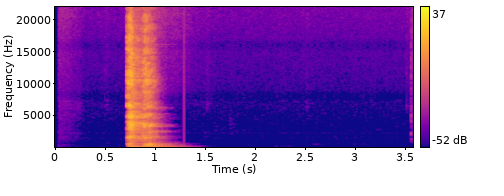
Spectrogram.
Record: {"cough_length": "3.6 s", "cough_amplitude": 32618, "cough_signal_mean_std_ratio": 0.28, "survey_phase": "beta (2021-08-13 to 2022-03-07)", "age": "65+", "gender": "Male", "wearing_mask": "No", "symptom_none": true, "smoker_status": "Ex-smoker", "respiratory_condition_asthma": false, "respiratory_condition_other": false, "recruitment_source": "REACT", "submission_delay": "3 days", "covid_test_result": "Negative", "covid_test_method": "RT-qPCR", "influenza_a_test_result": "Negative", "influenza_b_test_result": "Negative"}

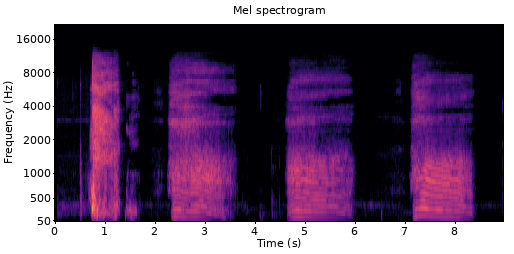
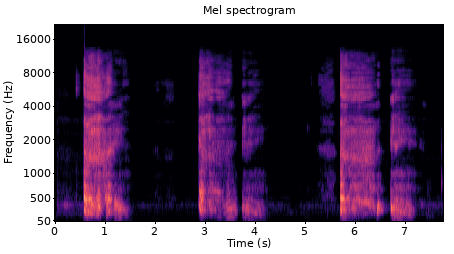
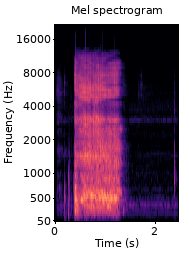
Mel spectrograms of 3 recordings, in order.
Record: {"exhalation_length": "9.0 s", "exhalation_amplitude": 28236, "exhalation_signal_mean_std_ratio": 0.42, "three_cough_length": "7.8 s", "three_cough_amplitude": 32744, "three_cough_signal_mean_std_ratio": 0.36, "cough_length": "2.5 s", "cough_amplitude": 32767, "cough_signal_mean_std_ratio": 0.54, "survey_phase": "beta (2021-08-13 to 2022-03-07)", "age": "65+", "gender": "Female", "wearing_mask": "No", "symptom_cough_any": true, "symptom_change_to_sense_of_smell_or_taste": true, "symptom_loss_of_taste": true, "symptom_onset": "13 days", "smoker_status": "Current smoker (11 or more cigarettes per day)", "respiratory_condition_asthma": true, "respiratory_condition_other": true, "recruitment_source": "REACT", "submission_delay": "2 days", "covid_test_result": "Negative", "covid_test_method": "RT-qPCR"}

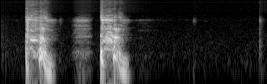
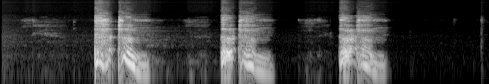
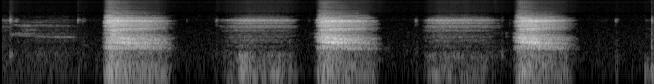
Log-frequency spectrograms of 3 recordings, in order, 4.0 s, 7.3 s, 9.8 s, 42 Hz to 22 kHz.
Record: {"cough_length": "4.0 s", "cough_amplitude": 32768, "cough_signal_mean_std_ratio": 0.34, "three_cough_length": "7.3 s", "three_cough_amplitude": 32768, "three_cough_signal_mean_std_ratio": 0.39, "exhalation_length": "9.8 s", "exhalation_amplitude": 31796, "exhalation_signal_mean_std_ratio": 0.41, "survey_phase": "beta (2021-08-13 to 2022-03-07)", "age": "65+", "gender": "Male", "wearing_mask": "No", "symptom_none": true, "smoker_status": "Ex-smoker", "respiratory_condition_asthma": false, "respiratory_condition_other": false, "recruitment_source": "REACT", "submission_delay": "1 day", "covid_test_result": "Negative", "covid_test_method": "RT-qPCR", "influenza_a_test_result": "Negative", "influenza_b_test_result": "Negative"}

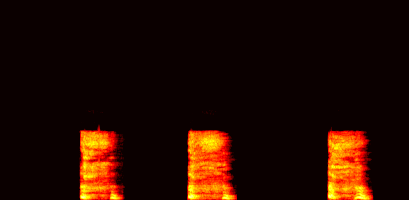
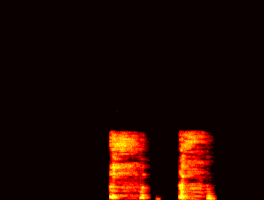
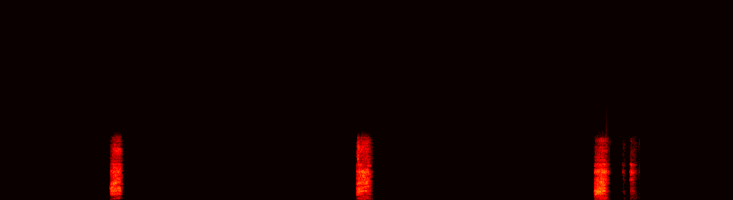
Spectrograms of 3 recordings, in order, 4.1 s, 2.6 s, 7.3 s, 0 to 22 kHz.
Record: {"three_cough_length": "4.1 s", "three_cough_amplitude": 32360, "three_cough_signal_mean_std_ratio": 0.37, "cough_length": "2.6 s", "cough_amplitude": 26682, "cough_signal_mean_std_ratio": 0.32, "exhalation_length": "7.3 s", "exhalation_amplitude": 1190, "exhalation_signal_mean_std_ratio": 0.18, "survey_phase": "alpha (2021-03-01 to 2021-08-12)", "age": "18-44", "gender": "Female", "wearing_mask": "No", "symptom_cough_any": true, "symptom_shortness_of_breath": true, "symptom_diarrhoea": true, "symptom_fatigue": true, "symptom_headache": true, "symptom_change_to_sense_of_smell_or_taste": true, "symptom_onset": "6 days", "smoker_status": "Current smoker (1 to 10 cigarettes per day)", "respiratory_condition_asthma": false, "respiratory_condition_other": false, "recruitment_source": "Test and Trace", "submission_delay": "1 day", "covid_test_result": "Positive", "covid_test_method": "RT-qPCR"}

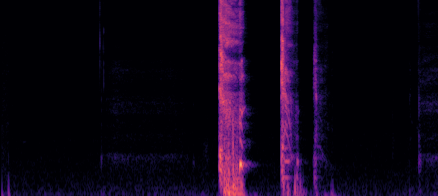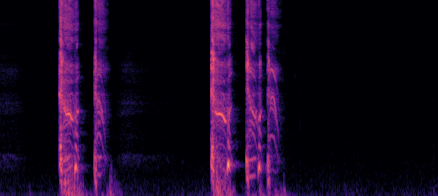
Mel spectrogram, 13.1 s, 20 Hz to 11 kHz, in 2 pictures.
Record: {"three_cough_length": "13.1 s", "three_cough_amplitude": 25807, "three_cough_signal_mean_std_ratio": 0.25, "survey_phase": "alpha (2021-03-01 to 2021-08-12)", "age": "18-44", "gender": "Female", "wearing_mask": "No", "symptom_new_continuous_cough": true, "symptom_shortness_of_breath": true, "symptom_abdominal_pain": true, "symptom_fatigue": true, "symptom_fever_high_temperature": true, "symptom_headache": true, "symptom_change_to_sense_of_smell_or_taste": true, "symptom_loss_of_taste": true, "symptom_onset": "3 days", "smoker_status": "Never smoked", "respiratory_condition_asthma": false, "respiratory_condition_other": false, "recruitment_source": "Test and Trace", "submission_delay": "1 day", "covid_test_result": "Positive", "covid_test_method": "RT-qPCR"}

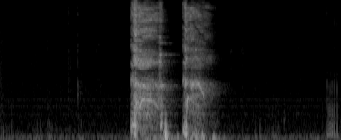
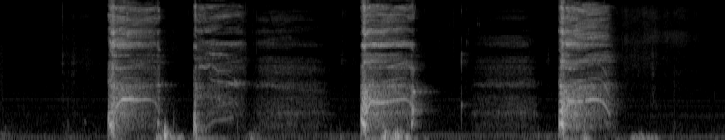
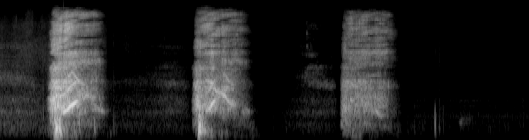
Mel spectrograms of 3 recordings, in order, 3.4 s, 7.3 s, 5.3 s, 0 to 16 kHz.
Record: {"cough_length": "3.4 s", "cough_amplitude": 3669, "cough_signal_mean_std_ratio": 0.35, "three_cough_length": "7.3 s", "three_cough_amplitude": 5048, "three_cough_signal_mean_std_ratio": 0.39, "exhalation_length": "5.3 s", "exhalation_amplitude": 21882, "exhalation_signal_mean_std_ratio": 0.29, "survey_phase": "alpha (2021-03-01 to 2021-08-12)", "age": "18-44", "gender": "Female", "wearing_mask": "No", "symptom_headache": true, "smoker_status": "Never smoked", "respiratory_condition_asthma": true, "respiratory_condition_other": false, "recruitment_source": "Test and Trace", "submission_delay": "1 day", "covid_test_result": "Positive", "covid_test_method": "RT-qPCR", "covid_ct_value": 21.5, "covid_ct_gene": "ORF1ab gene", "covid_ct_mean": 22.1, "covid_viral_load": "57000 copies/ml", "covid_viral_load_category": "Low viral load (10K-1M copies/ml)"}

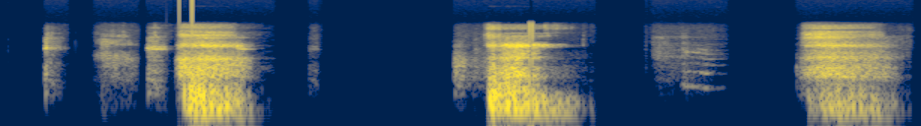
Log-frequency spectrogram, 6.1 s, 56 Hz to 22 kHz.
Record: {"exhalation_length": "6.1 s", "exhalation_amplitude": 27511, "exhalation_signal_mean_std_ratio": 0.33, "survey_phase": "beta (2021-08-13 to 2022-03-07)", "age": "18-44", "gender": "Male", "wearing_mask": "No", "symptom_cough_any": true, "symptom_new_continuous_cough": true, "symptom_runny_or_blocked_nose": true, "symptom_sore_throat": true, "symptom_onset": "11 days", "smoker_status": "Ex-smoker", "respiratory_condition_asthma": false, "respiratory_condition_other": false, "recruitment_source": "REACT", "submission_delay": "1 day", "covid_test_result": "Negative", "covid_test_method": "RT-qPCR"}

